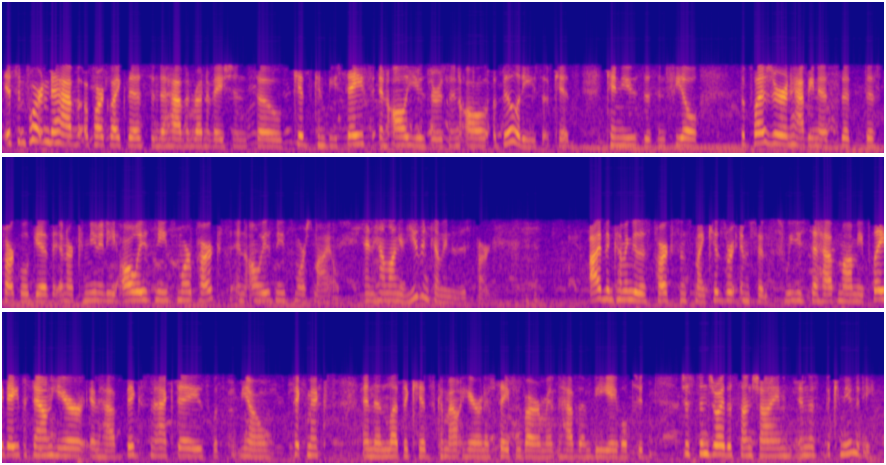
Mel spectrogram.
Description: She made the presentation of the new playground on Tuesday.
